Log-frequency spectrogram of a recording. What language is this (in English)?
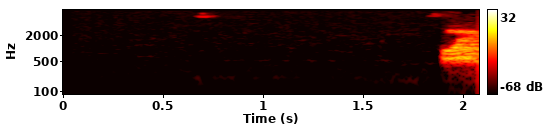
Swahili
